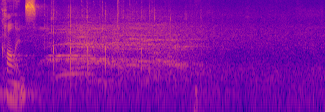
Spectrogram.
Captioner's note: crowd cheering; crowd clapping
